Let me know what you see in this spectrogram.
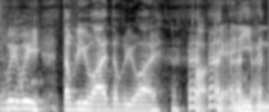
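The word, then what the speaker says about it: wiwi: Is it wee wee? Yeah, it's wii. W-I-W-I. Fuck yeah. And even then, you'll pronounce it slightly wrong and it'll be like, what, you're not saying yes.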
